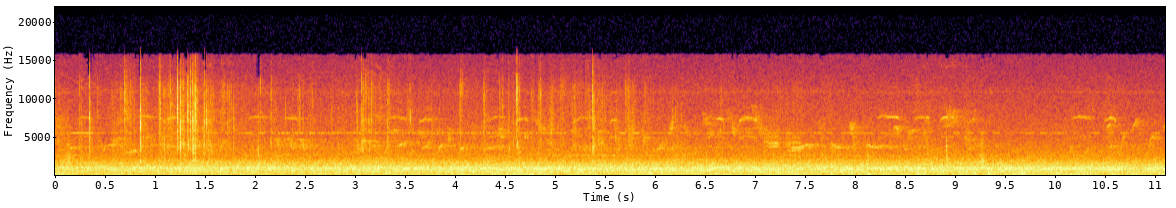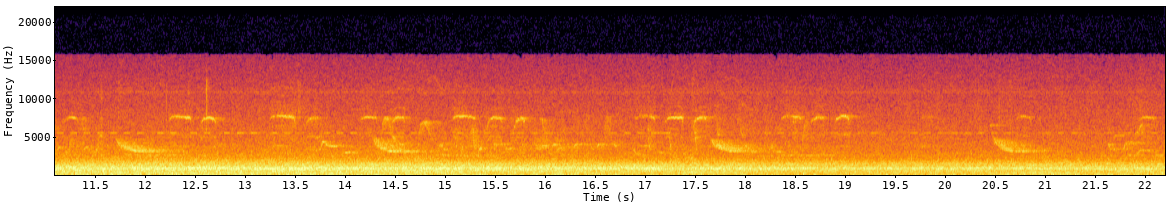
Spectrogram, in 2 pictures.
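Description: Quiet outdoor ambience: a steady hiss with songbirds calling throughout, including a short downward-sliding call repeated every few seconds, and a few faint clicks about a second in.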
